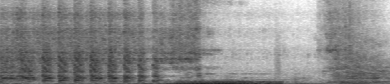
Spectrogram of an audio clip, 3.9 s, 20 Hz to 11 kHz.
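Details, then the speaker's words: 1997 Toyota 4Runner Limited with weak battery, missing exhaust manifold nuts, mic in passenger-side wheel well: starter chugs sluggishly about three turns a second before catching; slow cranking, owner worried about compression near the missing nuts. "It did take a while to crank over. Makes me nervous about compression in place to where our offending missing nuts are."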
